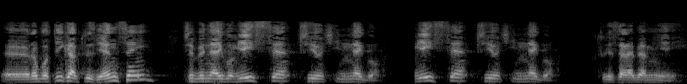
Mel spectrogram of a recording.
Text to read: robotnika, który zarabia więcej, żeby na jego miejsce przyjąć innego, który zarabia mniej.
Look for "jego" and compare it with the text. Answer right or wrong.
right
